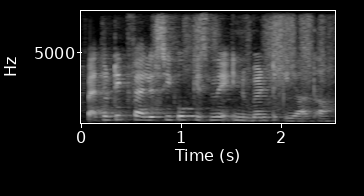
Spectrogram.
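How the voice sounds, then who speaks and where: A woman teaching an English exam prep lesson, reading questions slowly and explaining quickly in Hindi, asking and answering herself. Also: on the high side, darkish tone, echoey room, a little hiss or hum. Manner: repetitive drilling, asks then answers herself.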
